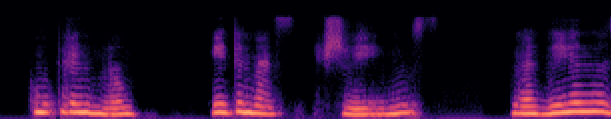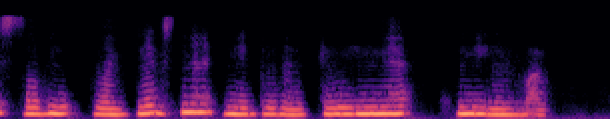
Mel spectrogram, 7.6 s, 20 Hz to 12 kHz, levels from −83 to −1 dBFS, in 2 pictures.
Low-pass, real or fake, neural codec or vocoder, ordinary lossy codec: 7.2 kHz; fake; codec, 16 kHz, 0.5 kbps, FreqCodec, smaller model; AAC, 48 kbps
